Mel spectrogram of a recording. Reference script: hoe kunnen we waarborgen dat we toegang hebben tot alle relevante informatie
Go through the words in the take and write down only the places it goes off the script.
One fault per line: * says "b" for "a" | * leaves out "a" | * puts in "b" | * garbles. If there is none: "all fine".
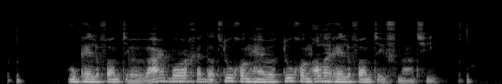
* says "relevante" for "kunnen"
* leaves out "we"
* says "toegang" for "tot"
